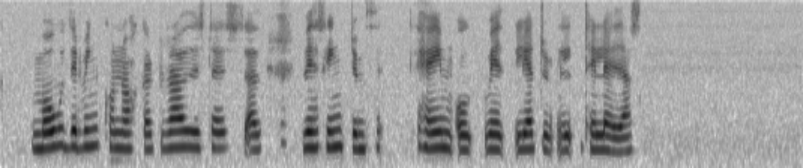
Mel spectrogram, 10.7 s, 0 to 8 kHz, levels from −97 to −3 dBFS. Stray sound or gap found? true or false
false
